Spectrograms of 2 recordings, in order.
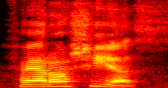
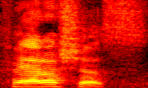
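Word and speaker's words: ferocious: They do সো in order to save themselves from the ফেরোশাস animals, from the ফেরোশাস, যদিও বানানটা হচ্ছে ফেরোশিয়াস কিন্তু উচ্চারণটা হবে ফেরোশাস।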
